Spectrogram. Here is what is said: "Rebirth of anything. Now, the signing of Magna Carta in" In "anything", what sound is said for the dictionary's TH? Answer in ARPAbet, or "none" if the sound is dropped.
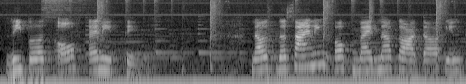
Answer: T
